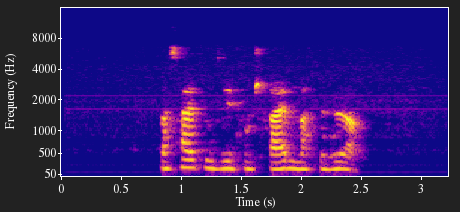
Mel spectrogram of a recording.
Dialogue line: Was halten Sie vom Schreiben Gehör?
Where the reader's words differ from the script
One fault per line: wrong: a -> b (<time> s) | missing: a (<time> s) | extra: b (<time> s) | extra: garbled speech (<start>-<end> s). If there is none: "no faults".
extra: nach (2.0 s)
